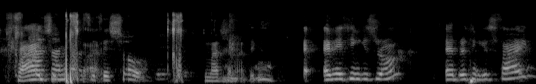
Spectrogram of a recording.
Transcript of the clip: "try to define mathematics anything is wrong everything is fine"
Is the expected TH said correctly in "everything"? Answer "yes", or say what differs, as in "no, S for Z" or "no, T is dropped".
yes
